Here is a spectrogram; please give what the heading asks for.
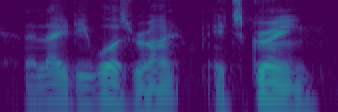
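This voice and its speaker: An actor playing a businesslike British police detective in a radio drama, reporting in terse, factual phrases. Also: male voice, low voice, steady tone, measured pace. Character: brisk, businesslike London male police detective.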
